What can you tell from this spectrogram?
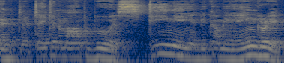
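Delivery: ordinary delivery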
